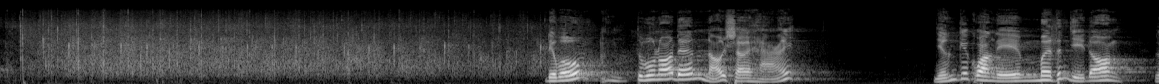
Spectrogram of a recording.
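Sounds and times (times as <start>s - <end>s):
sizable audience applause: 0.0s - 6.1s
speech: 5.5s - 8.0s, 9.3s - 11.5s.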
